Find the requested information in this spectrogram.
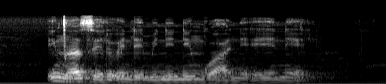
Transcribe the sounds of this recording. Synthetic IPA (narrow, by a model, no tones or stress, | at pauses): iŋ͡ǀʱazɛlɔɛndʱemininiŋɡʱwanɛʔɛjɛnɛːlɛ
